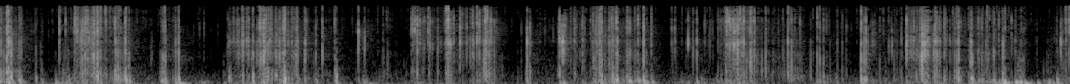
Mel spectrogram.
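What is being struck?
Sticky bead foam lump.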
